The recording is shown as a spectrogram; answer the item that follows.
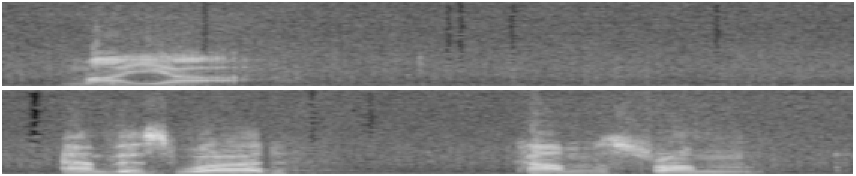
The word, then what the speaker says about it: maya: this kind of thing is the sanskrit term maya i'm going to write that down for you pronounced maya and this word comes from a root in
